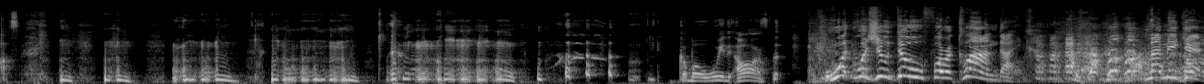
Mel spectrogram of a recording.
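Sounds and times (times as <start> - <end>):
man laughing hard: 4.0 - 6.6.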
